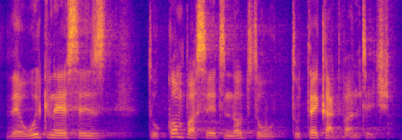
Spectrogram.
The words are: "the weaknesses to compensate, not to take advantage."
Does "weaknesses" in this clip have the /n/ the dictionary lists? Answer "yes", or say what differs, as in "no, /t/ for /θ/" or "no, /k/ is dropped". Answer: yes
